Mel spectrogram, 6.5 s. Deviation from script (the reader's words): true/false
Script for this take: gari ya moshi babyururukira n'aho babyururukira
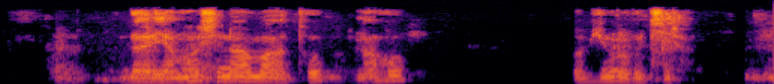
true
